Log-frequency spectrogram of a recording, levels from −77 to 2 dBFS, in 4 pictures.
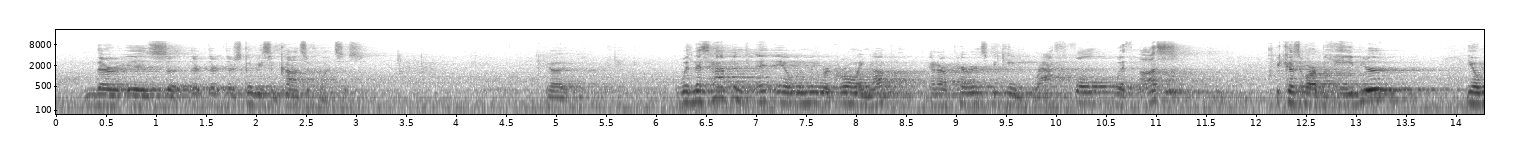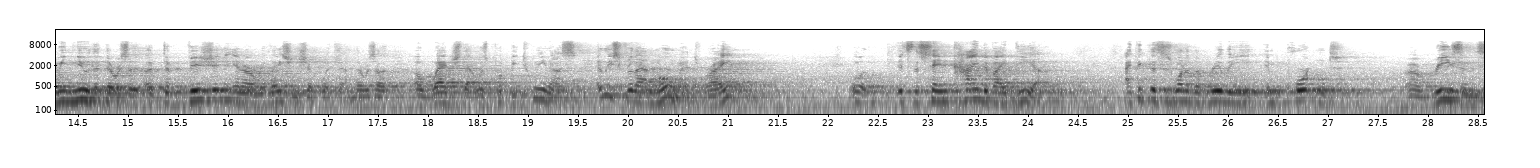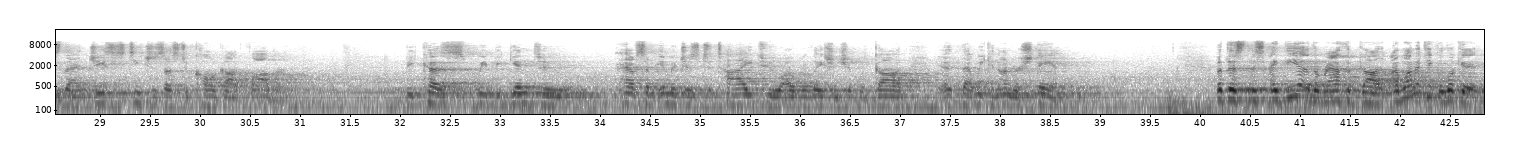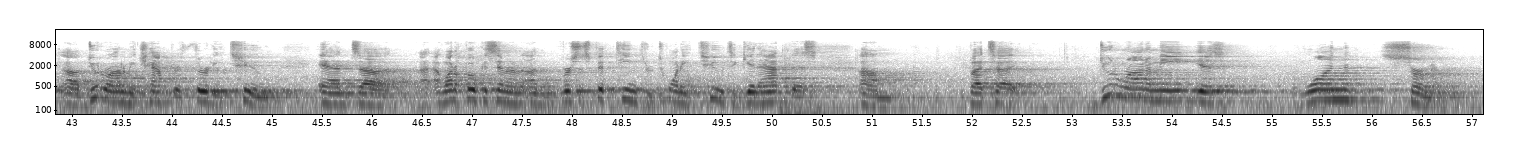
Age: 40-59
